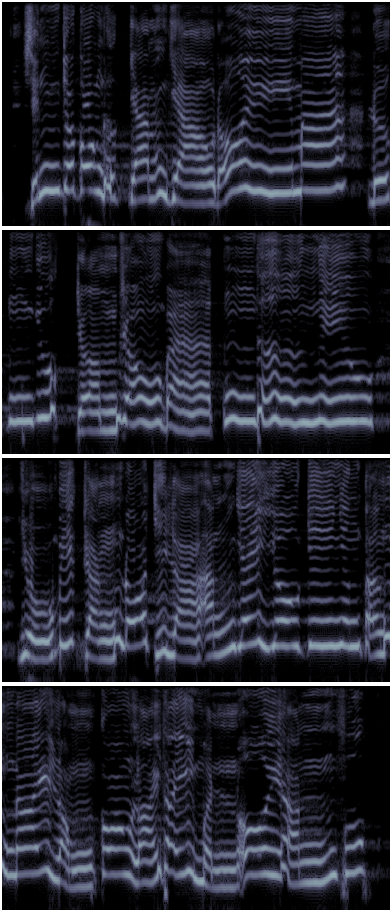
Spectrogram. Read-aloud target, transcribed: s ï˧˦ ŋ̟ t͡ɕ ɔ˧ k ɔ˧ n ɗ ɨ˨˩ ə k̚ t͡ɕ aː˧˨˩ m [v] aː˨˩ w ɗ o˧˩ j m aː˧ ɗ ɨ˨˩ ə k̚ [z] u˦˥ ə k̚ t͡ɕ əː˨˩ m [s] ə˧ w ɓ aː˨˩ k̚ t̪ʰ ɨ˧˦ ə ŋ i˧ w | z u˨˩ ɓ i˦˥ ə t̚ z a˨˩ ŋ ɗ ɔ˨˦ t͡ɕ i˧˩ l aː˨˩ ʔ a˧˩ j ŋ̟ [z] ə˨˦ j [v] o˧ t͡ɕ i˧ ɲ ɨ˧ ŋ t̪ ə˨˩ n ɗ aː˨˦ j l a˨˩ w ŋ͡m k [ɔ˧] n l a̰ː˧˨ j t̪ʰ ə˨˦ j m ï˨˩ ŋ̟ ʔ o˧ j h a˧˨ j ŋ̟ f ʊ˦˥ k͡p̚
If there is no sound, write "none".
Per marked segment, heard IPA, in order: z, z, z, z, z, ɔ˧

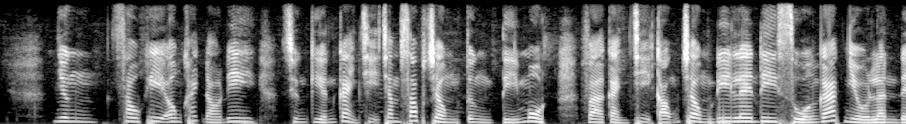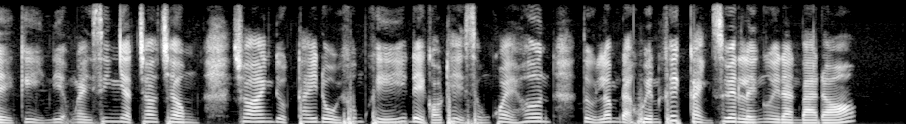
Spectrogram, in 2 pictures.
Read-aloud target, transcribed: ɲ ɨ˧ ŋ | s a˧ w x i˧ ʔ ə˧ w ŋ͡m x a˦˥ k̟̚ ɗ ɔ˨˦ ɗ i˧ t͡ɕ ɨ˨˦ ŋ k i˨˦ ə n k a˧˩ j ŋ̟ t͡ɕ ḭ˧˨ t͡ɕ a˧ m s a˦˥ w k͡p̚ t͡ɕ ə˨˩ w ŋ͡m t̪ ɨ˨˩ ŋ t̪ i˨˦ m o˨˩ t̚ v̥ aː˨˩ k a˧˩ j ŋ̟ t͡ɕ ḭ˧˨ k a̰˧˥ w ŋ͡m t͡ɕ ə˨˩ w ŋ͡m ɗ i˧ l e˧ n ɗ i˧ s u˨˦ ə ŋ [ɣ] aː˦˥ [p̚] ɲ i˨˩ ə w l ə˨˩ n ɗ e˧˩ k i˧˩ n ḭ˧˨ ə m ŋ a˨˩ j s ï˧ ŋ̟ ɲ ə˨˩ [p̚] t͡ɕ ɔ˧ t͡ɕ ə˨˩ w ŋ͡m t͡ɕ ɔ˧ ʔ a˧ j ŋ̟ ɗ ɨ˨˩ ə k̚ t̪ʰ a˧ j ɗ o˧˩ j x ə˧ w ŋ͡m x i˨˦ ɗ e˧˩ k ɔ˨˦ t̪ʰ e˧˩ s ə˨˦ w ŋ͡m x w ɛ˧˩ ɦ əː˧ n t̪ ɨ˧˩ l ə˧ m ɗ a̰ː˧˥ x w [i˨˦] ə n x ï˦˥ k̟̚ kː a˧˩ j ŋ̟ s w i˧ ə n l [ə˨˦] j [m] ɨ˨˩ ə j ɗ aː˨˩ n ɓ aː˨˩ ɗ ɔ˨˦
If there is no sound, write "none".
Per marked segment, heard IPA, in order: ɣ, k̚, t̚, i˨˦, ə˨˦, ŋ

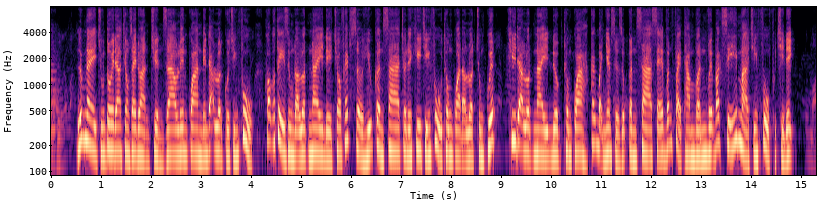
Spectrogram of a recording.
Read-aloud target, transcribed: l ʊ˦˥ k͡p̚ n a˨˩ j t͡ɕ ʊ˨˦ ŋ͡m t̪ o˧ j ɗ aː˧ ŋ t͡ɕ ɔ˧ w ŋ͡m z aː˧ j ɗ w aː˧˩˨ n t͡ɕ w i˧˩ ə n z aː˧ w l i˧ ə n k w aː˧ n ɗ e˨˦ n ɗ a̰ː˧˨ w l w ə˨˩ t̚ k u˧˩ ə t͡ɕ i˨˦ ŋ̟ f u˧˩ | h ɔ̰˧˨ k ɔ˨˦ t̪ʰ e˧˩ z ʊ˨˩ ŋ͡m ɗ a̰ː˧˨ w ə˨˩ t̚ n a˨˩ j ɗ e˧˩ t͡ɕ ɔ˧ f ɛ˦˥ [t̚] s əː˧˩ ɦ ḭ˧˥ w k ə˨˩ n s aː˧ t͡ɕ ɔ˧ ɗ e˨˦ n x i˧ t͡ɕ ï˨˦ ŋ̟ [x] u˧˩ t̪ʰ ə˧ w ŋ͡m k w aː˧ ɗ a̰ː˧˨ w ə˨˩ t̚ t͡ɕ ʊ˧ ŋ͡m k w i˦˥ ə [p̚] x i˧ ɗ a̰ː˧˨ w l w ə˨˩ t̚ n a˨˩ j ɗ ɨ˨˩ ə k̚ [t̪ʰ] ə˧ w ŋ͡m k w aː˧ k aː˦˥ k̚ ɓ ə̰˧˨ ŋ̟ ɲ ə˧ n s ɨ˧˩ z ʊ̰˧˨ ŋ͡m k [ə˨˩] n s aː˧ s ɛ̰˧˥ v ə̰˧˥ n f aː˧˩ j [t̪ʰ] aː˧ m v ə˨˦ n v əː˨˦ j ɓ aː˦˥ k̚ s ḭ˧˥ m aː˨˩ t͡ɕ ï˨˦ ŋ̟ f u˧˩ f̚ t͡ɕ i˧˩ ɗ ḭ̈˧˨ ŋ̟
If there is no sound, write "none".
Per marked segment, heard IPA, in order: p̚, f, t̚, t̪ʰ, ə˨˩, t̪ʰ

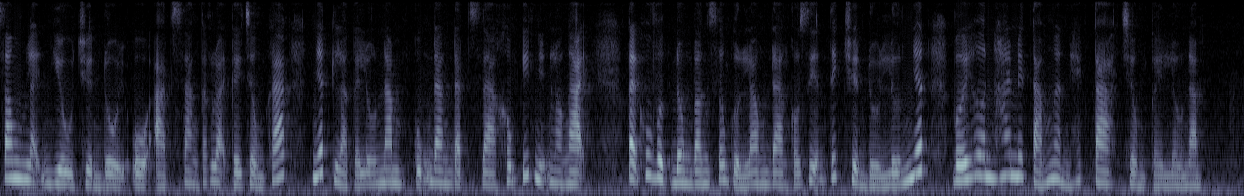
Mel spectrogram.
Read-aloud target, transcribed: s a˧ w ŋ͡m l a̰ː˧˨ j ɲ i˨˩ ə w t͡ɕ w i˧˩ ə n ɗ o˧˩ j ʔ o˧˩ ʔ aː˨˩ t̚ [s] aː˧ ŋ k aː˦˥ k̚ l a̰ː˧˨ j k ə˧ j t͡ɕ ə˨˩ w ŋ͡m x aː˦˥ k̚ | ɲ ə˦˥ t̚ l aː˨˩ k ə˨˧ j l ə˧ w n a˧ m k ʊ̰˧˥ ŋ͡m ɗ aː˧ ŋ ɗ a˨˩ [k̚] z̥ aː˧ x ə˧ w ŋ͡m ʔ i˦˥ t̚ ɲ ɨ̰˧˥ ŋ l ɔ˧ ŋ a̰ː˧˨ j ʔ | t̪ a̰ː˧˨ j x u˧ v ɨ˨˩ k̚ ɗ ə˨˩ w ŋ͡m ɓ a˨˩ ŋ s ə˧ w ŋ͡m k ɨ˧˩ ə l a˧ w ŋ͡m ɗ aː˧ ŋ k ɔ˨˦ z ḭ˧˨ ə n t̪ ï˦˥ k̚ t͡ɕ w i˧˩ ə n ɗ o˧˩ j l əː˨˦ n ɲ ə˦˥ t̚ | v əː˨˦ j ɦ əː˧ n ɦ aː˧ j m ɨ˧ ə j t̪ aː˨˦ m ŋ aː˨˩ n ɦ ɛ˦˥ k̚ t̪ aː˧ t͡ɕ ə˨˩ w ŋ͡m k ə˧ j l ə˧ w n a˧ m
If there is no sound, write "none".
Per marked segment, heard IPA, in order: s, t̚

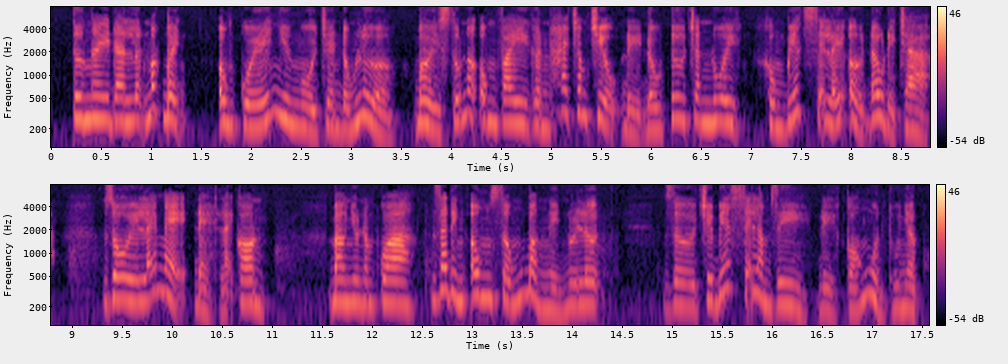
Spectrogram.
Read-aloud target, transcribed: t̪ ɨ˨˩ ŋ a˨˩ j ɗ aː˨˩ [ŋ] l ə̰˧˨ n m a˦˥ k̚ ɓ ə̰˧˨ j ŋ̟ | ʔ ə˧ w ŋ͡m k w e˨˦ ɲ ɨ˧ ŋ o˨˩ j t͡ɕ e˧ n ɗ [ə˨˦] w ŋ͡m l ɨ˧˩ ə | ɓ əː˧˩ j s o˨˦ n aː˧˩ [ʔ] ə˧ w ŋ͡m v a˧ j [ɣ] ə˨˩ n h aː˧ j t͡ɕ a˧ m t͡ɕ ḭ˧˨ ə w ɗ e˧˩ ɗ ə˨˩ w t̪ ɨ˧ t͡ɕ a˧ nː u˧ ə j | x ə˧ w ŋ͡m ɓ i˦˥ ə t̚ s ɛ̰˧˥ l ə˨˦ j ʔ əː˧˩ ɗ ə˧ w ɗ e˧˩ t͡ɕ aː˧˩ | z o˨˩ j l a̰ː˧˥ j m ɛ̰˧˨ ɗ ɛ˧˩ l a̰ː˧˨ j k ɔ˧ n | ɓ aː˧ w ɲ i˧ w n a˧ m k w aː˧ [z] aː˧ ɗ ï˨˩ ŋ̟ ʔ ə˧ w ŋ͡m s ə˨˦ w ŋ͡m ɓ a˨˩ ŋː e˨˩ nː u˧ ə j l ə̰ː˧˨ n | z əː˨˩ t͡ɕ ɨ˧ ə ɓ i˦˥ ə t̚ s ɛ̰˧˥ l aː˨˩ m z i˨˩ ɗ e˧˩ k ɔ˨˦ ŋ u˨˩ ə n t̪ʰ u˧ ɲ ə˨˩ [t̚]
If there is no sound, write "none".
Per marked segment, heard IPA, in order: n, ə˨˦, ʔ, ɣ, z, p̚

